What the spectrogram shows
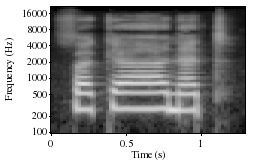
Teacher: کلمت فکانت کے آخری میں تا ساکن ہے، لہذا ہمیں تا کو ہمزے سے پڑھنا ہے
